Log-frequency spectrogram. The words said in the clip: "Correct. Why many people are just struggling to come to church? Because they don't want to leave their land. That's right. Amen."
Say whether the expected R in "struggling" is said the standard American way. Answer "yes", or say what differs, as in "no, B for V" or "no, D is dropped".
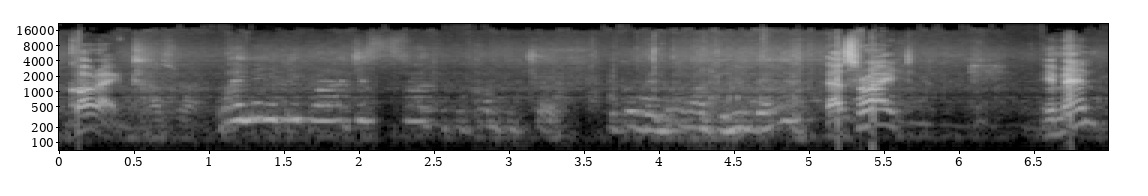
no, R is dropped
